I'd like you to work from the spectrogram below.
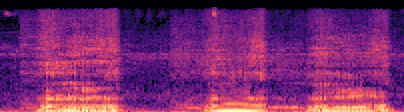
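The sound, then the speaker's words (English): A lion roars three times in quick succession as a challenge to fight, each deep, rumbling call loud and separated by brief pauses, with no talking. “What's up with the lion? What's he doing? He's challenging the night wolves to fight him alone.”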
